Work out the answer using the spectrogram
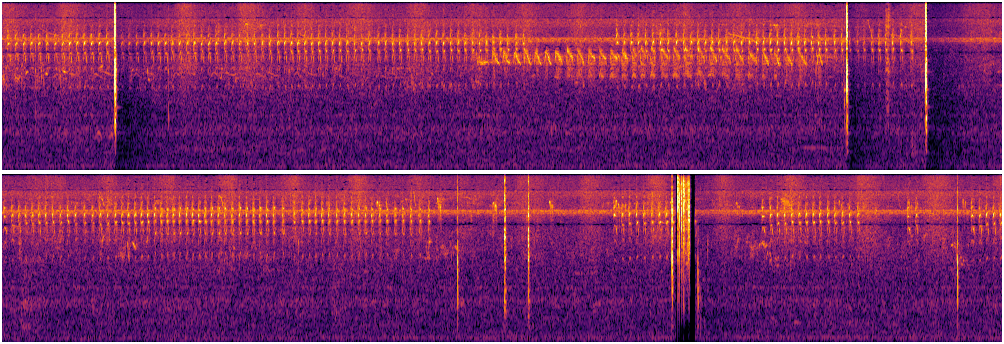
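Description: Small birds calling outdoors: a steady, high, finely pulsing chirr with a rapid trill from about seven to twelve seconds in. Several sharp clicks break in, the loudest near the start, around thirteen and fourteen seconds, and around twenty-five seconds.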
